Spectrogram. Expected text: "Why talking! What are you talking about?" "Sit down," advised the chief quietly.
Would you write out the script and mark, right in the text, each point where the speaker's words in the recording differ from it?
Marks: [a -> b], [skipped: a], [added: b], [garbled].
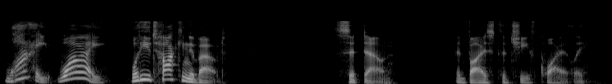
"Why [talking! -> why] What are you talking about?" "Sit down," advised the chief quietly.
